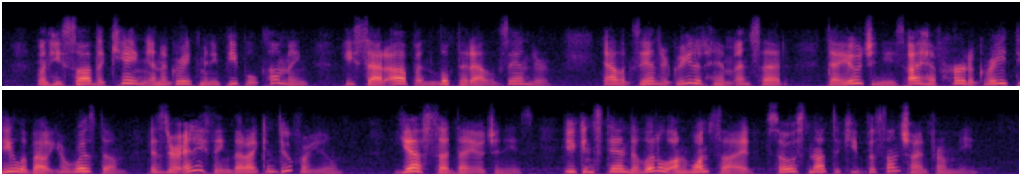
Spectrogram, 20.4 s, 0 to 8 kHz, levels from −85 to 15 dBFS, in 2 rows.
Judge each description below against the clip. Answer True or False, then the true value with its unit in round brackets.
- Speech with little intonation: False (4.8 semitones)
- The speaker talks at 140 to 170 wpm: False (185 wpm)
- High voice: True (215 Hz)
